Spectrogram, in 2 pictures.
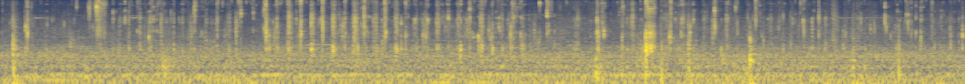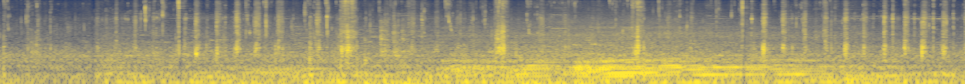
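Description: Close-miked eating: chewing a mouthful of rice and curry eaten by hand, with frequent wet mouth clicks and smacks. It grows louder about halfway through.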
